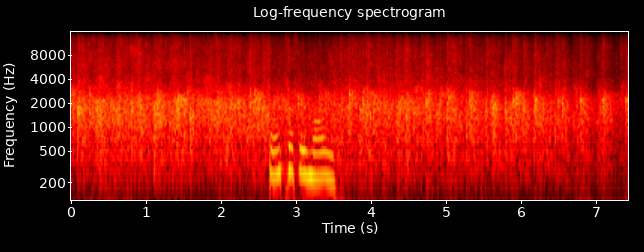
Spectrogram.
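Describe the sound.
Steady, warm applause from an audience welcoming a guest at an event at the SHL fills the whole clip, a dense wash of many hands clapping, while a woman briefly speaks over it partway through.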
